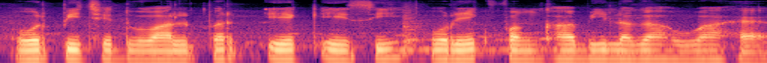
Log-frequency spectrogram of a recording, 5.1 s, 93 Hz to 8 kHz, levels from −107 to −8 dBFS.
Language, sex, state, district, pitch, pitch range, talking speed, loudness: Hindi, male, Uttar Pradesh, Saharanpur, 115 Hz, 115-120 Hz, 150 wpm, -19 LUFS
